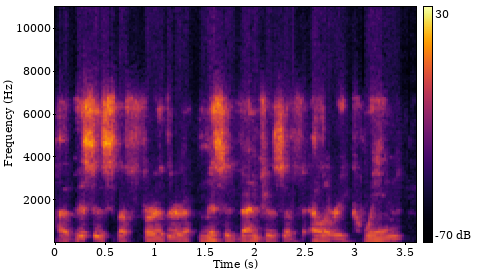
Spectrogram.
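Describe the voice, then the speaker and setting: In a muffled recording, a native Dutch-speaking man with an expressive, slightly mellow mid-range voice talks at a moderate pace about being an author and translator. It's a casual online library presentation, full of listed items and frequent "uh"s.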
